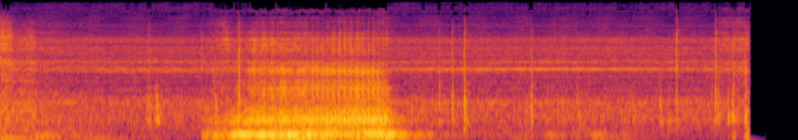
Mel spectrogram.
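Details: English Bulldog sleeping, filmed on night-vision camera, with belly rising and falling: one loud, rough, rattling snore lasting about two seconds, with steady room hum. Noisy breathing of a short-nosed dog snoring.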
